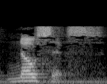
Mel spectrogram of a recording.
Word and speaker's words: gnosis: The Greek word for knowledge is gnosis. G-N-O-S-I-S.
